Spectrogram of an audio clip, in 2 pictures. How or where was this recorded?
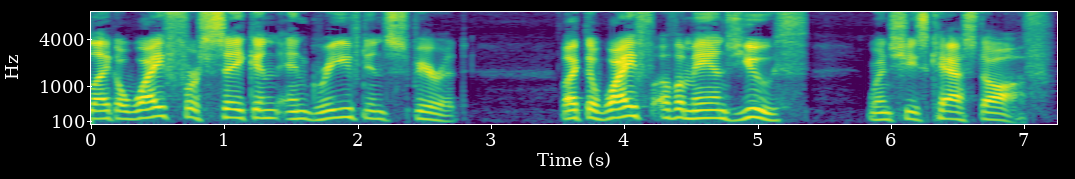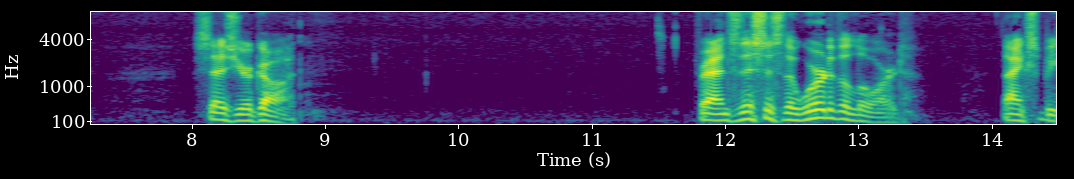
large echoing room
